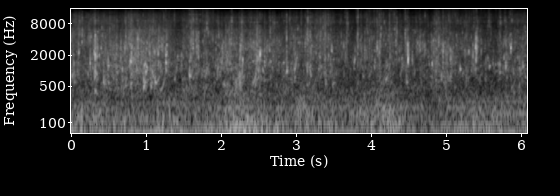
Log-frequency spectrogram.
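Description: A kayak paddling through Valletta Grand Harbour in Malta, with continuous close water splashing, sloshing and light paddle strokes over a low rumbling wash.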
